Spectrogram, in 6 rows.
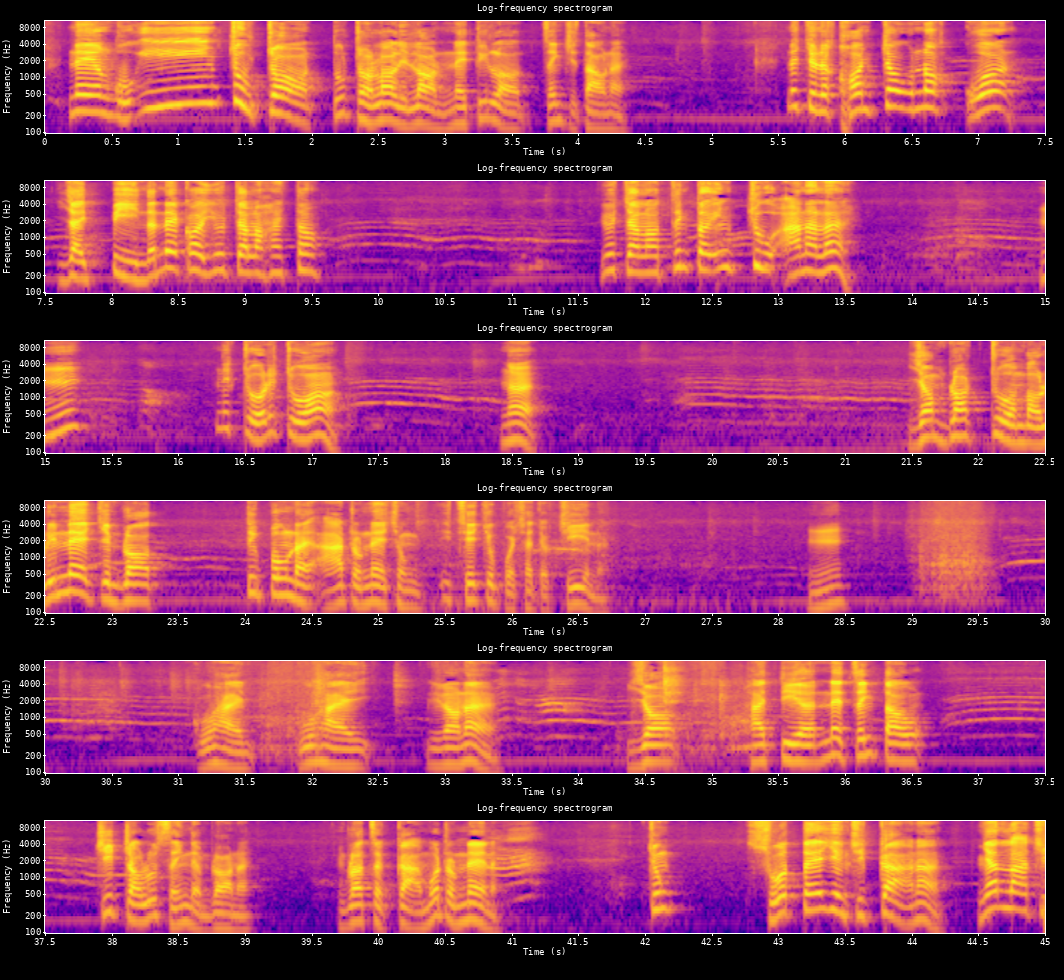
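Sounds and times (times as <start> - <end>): person speaking: 0.0 - 4.4, 11.0 - 13.6, 14.6 - 15.6, 21.5 - 23.4
cat meowing faintly: 14.0 - 16.0, 19.7 - 24.1.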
